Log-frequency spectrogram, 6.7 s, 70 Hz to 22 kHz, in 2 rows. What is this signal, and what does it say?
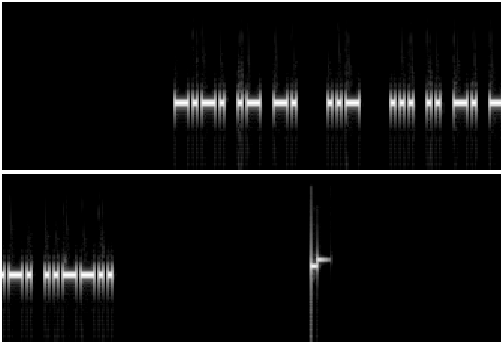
Morse code, heard as a keyed tone, about 40 wpm, 700 Hz. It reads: CAN U SING?
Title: Sentences from Top 400 Words and Abbreviations 40wpm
